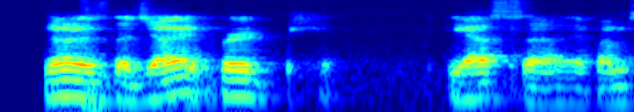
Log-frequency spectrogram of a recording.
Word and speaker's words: Piasa: One of them's known as the giant bird Piasa, if I'm saying it right. Yes. Yes. Would you repeat that one more time? Giant Myasa? bird Piasa.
